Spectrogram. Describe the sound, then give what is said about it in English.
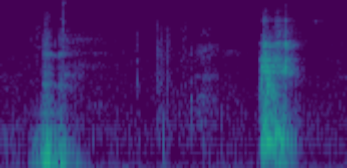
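Someone suffering from a cold clears their throat twice with a pause in between: first a low, rumbling rasp, then a louder, harsher and higher-pitched burst, with faint breathy sounds in the gap. “You know, it's funny, when you clear your throat, you sound like you're going through puberty or something.”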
